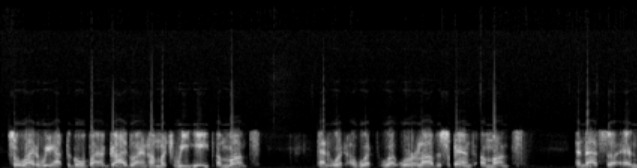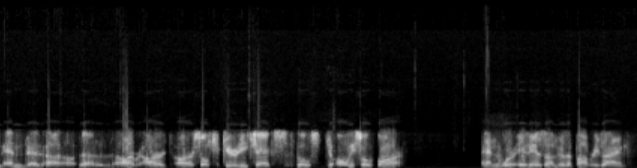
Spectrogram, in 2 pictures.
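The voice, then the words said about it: Emotional, upset voice. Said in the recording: “I got a little emotional there ... This is emotional ... speaking from the heart”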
